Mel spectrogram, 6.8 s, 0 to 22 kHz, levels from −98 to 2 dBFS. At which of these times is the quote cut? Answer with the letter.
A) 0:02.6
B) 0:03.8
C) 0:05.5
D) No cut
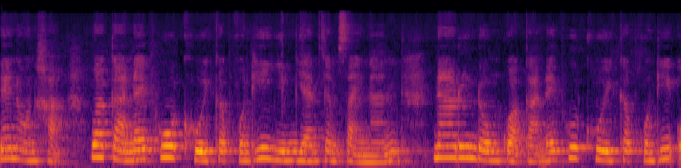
D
